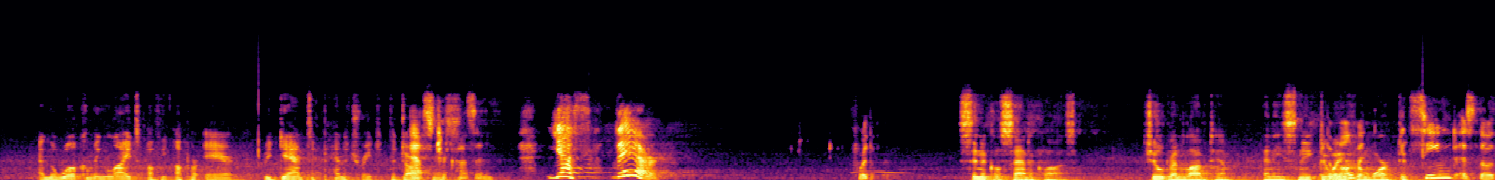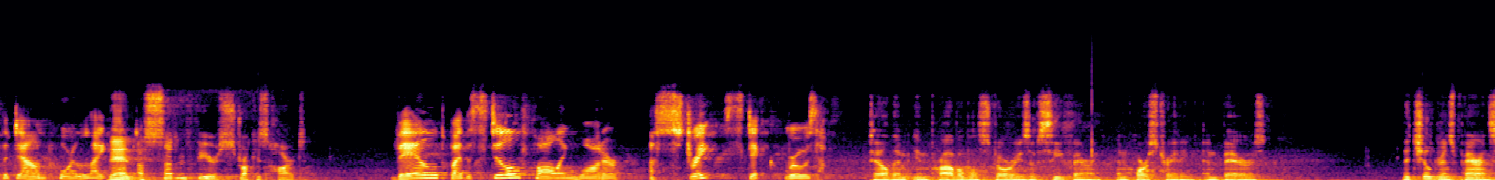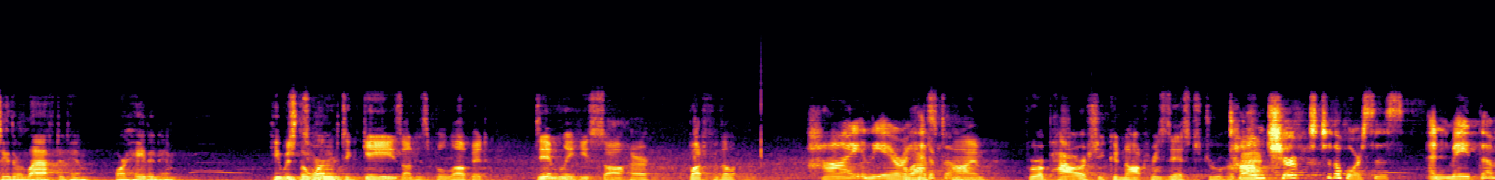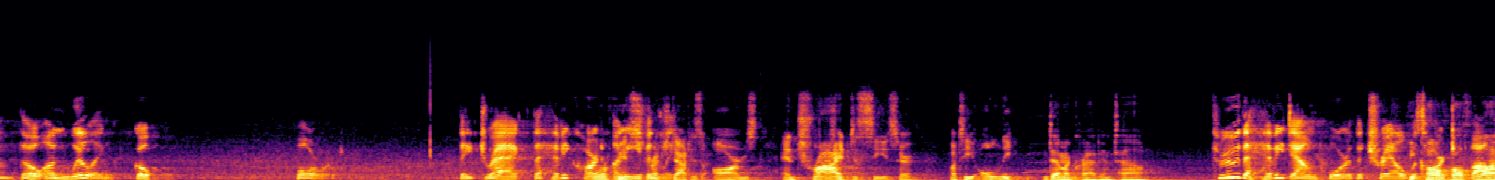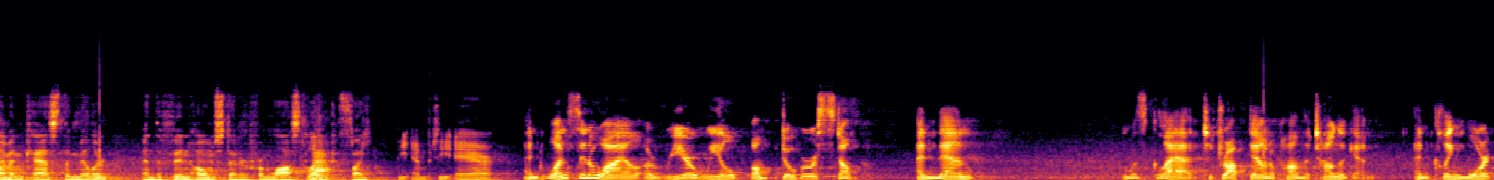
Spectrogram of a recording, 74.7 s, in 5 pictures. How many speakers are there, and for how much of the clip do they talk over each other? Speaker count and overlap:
three, about 9%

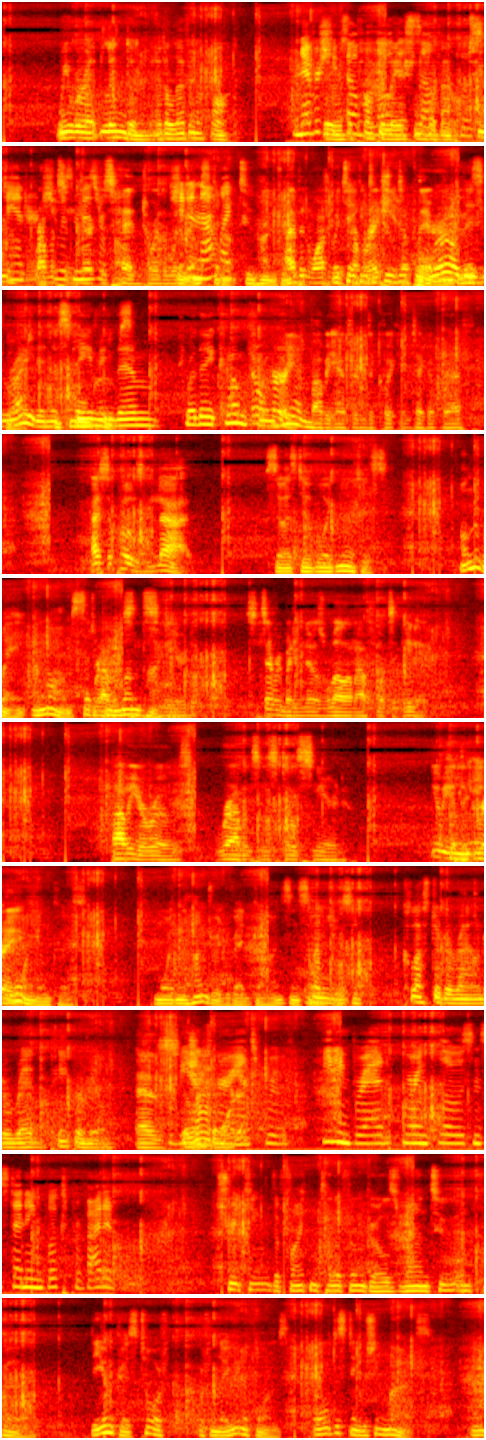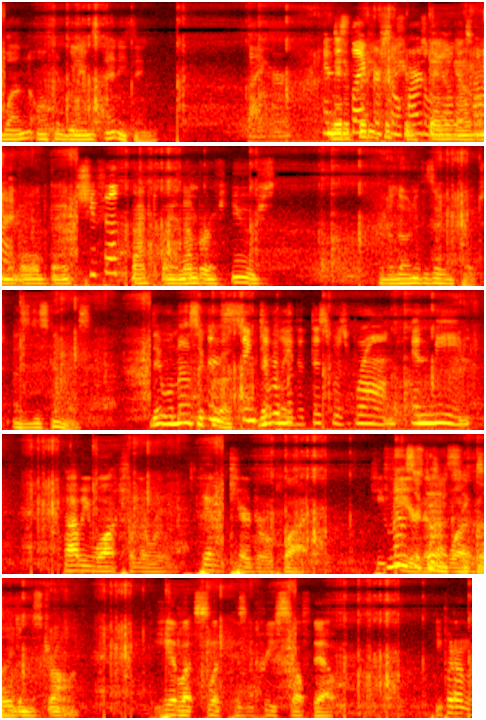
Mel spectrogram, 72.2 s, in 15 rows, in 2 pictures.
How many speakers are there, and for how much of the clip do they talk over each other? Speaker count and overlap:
five, about 24%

